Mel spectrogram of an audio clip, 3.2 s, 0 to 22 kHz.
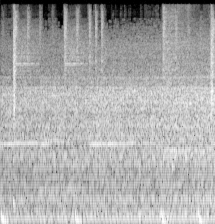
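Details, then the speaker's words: Subaru WRX after installing a DW65c fuel pump and COBB Flex Fuel kit, left idling until the idle came back down: a steady, even idle with no misses, knocks or surging. The Accessport showed no issues; normal idle. "cool so i just let it idle for a while until it went back down and i just watched the access port didn't have any issues everything looks good"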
